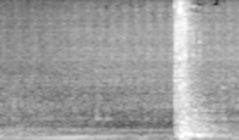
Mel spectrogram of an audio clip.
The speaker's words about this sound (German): Da draußen fahren Autos vor. Vier Stück. Scheinen Polizeiwagen zu sein.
